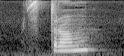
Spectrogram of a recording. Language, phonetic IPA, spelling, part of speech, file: Czech, [ˈstrom], strom, noun, Cs-strom.ogg
- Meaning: tree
